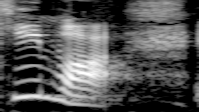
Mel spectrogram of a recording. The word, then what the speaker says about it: quinoa: You know that word that you see and you can't pronounce it? It's pronounced quinoa.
